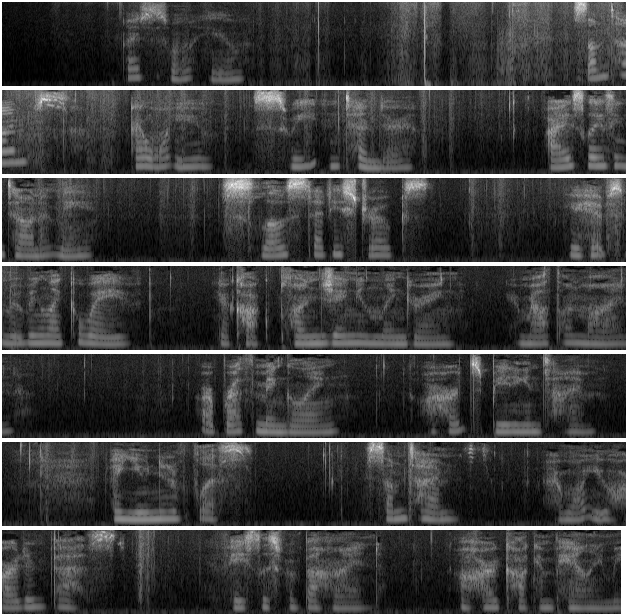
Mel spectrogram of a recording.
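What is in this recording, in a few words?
Tease, sensual, female; I Just Want You; F4M; Hard; Fast; GF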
